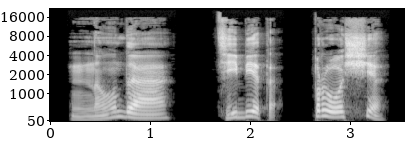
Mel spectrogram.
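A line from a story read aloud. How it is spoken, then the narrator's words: Envious drawl. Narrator (Russian): завистливо протянула девица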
